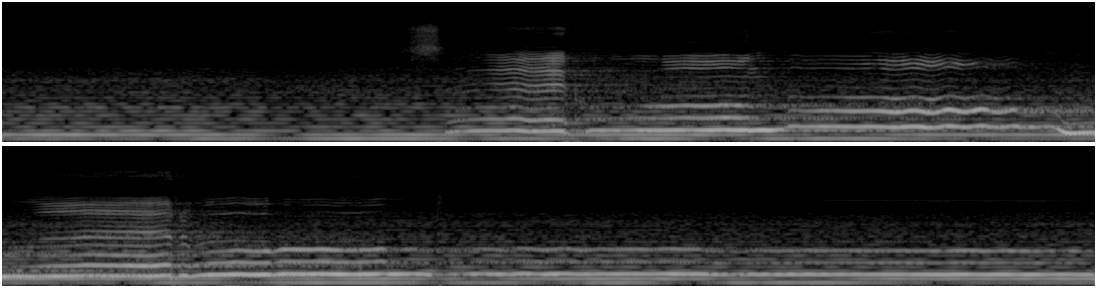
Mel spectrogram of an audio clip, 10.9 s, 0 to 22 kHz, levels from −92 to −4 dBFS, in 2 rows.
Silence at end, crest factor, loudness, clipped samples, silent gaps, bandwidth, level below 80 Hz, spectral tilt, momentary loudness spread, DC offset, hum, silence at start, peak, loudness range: 0 s; 12 dB; -43 LUFS; under 0.1%; none; 10.5 kHz; -80 dBFS; -7.5 dB/octave; 12 LU; under 0.1%; none; 0 s; -30 dBFS; 4 LU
